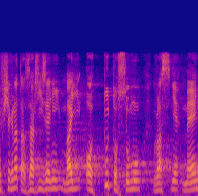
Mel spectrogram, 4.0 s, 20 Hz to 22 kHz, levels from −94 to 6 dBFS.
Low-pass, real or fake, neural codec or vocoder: 7.2 kHz; real; none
